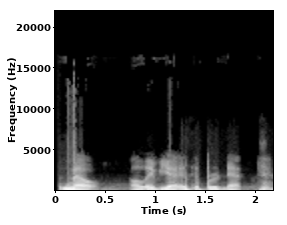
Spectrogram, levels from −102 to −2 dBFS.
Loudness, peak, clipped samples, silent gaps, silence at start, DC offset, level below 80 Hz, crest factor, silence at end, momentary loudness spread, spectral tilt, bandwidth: -16 LUFS; 0 dBFS; under 0.1%; none; 0.05 s; under 0.1%; -46 dBFS; 16 dB; 0 s; 11 LU; -9.5 dB/octave; 6.2 kHz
